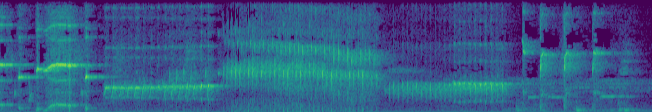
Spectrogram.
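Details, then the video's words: Mosaic canary delivering its loudest song: a varied sequence of high buzzy rolls and steady trills shifting pitch every second or so, ending in short sharp chipped whistles. "le Chant le plus fort de canari mosaïque"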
